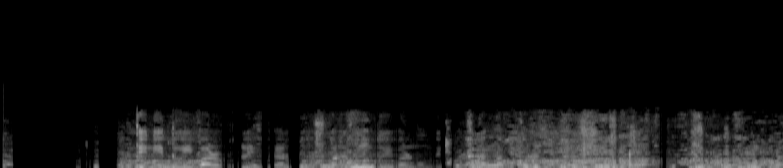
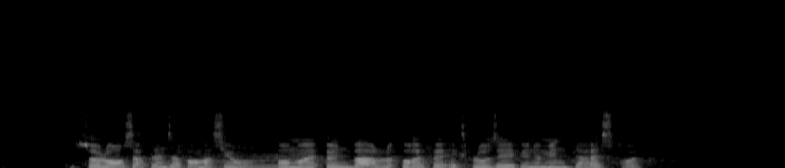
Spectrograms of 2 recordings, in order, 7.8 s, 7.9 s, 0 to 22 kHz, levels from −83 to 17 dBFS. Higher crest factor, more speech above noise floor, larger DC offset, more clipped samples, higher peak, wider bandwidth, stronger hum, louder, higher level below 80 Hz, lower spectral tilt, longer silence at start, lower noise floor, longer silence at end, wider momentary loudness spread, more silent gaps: about the same, 20 dB vs 20 dB; first, over 62 dB vs 49 dB; neither; neither; first, -8 dBFS vs -16 dBFS; about the same, 7.8 kHz vs 7.4 kHz; neither; first, -27 LUFS vs -36 LUFS; first, -66 dBFS vs -74 dBFS; second, -5 dB/octave vs -8 dB/octave; second, 0.05 s vs 0.7 s; first, under -90 dBFS vs -85 dBFS; second, 0 s vs 1.45 s; first, 16 LU vs 11 LU; first, 0.15-0.76 s, 0.82-0.86 s, 1.04-1.18 s, 2.64-2.68 s, 2.93-2.99 s vs none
